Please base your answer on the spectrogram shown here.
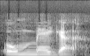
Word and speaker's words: omega: the Greek letter Omega this is not a w it's kind of a rounded W and that is pronounced Omega and I want you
